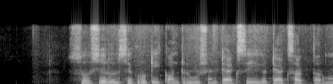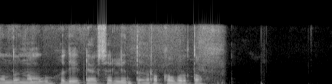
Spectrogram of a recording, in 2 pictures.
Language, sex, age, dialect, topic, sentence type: Kannada, male, 18-24, Northeastern, banking, statement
